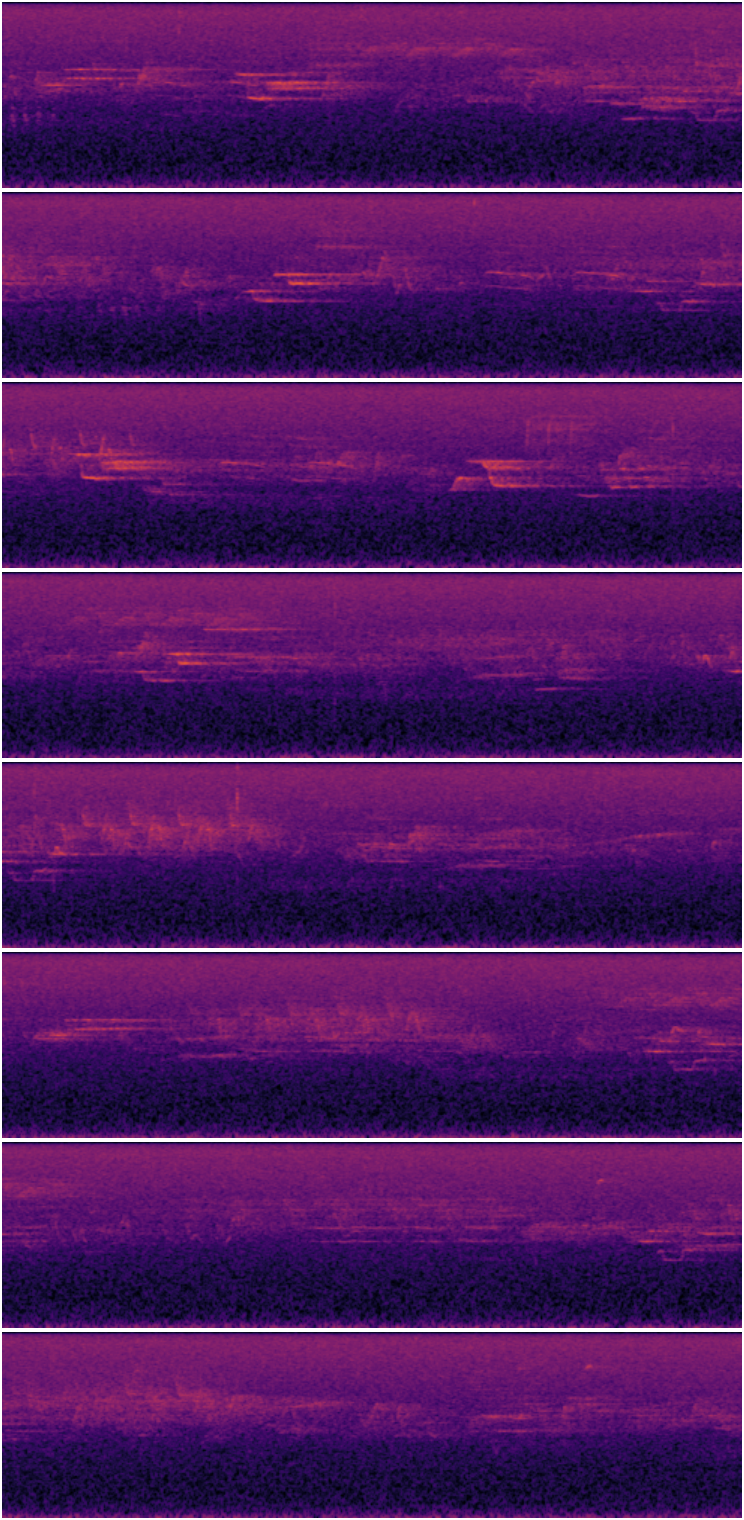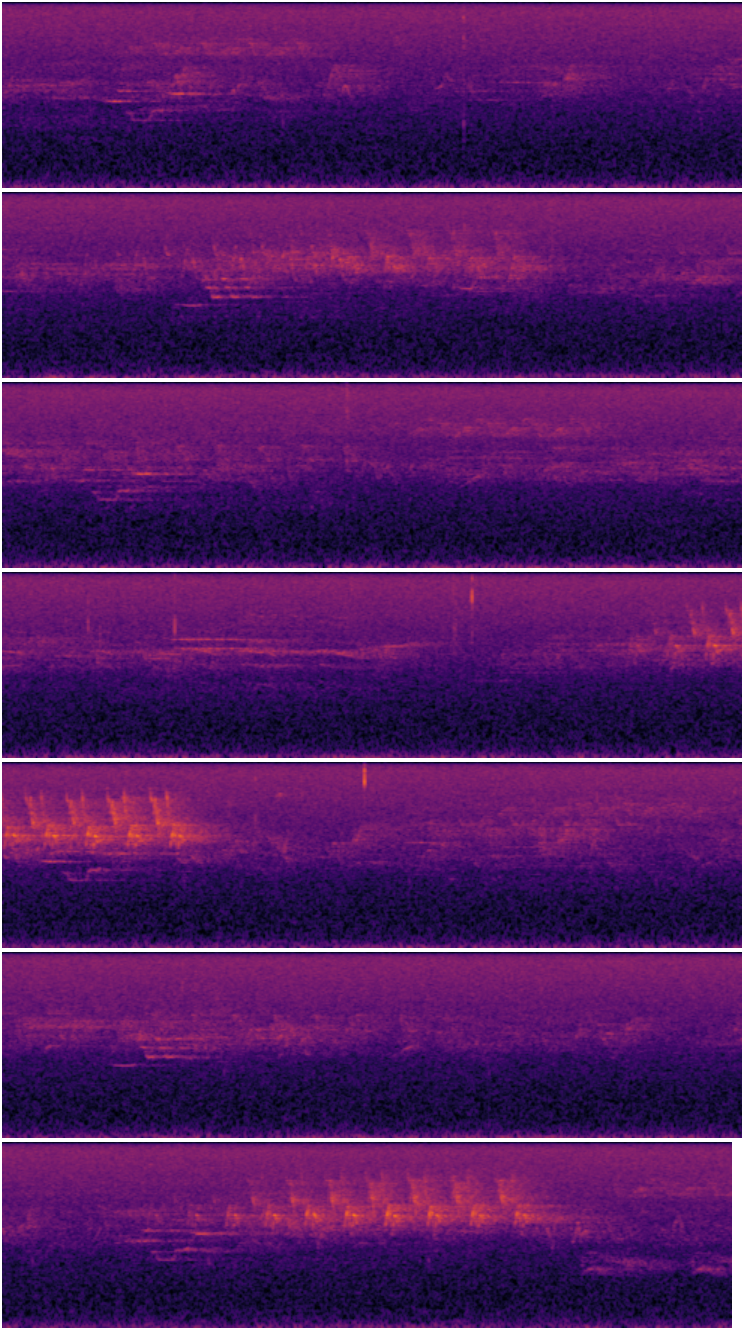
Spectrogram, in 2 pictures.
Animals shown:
Black-and-white Warbler (Mniotilta varia)
Blue Jay (Cyanocitta cristata)
Ovenbird (Seiurus aurocapilla)
Wood Thrush (Hylocichla mustelina)
Eastern Wood-Pewee (Contopus virens)
American Crow (Corvus brachyrhynchos)
Red-eyed Vireo (Vireo olivaceus)

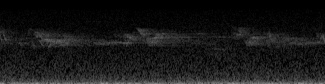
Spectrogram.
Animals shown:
Red-eyed Vireo (Vireo olivaceus)
Hermit Thrush (Catharus guttatus)

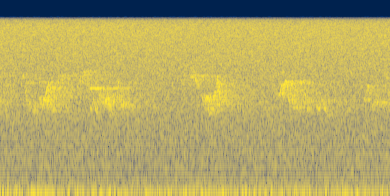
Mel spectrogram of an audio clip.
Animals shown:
Red-eyed Vireo (Vireo olivaceus)
unidentified call

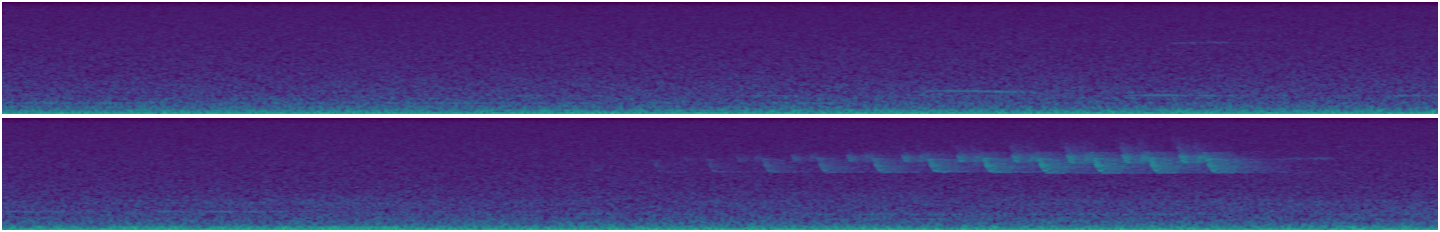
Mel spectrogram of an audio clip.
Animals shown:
Mourning Dove (Zenaida macroura)
Black-throated Green Warbler (Setophaga virens)
Ovenbird (Seiurus aurocapilla)

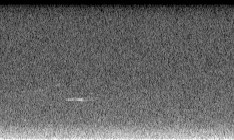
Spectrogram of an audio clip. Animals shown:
Black-throated Green Warbler (Setophaga virens)

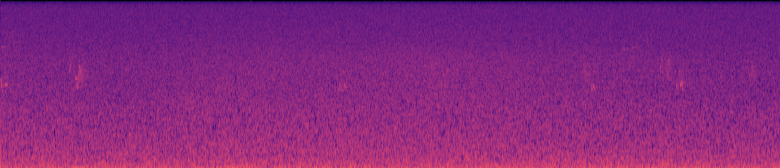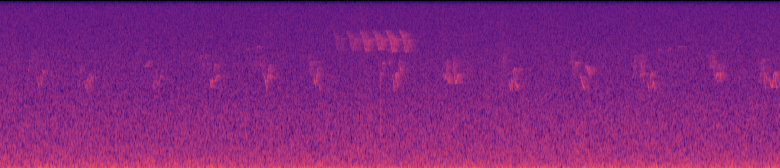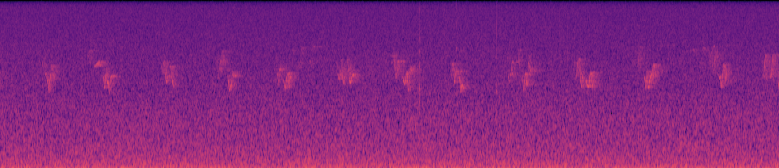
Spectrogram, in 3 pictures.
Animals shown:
American Redstart (Setophaga ruticilla)
Red-eyed Vireo (Vireo olivaceus)

